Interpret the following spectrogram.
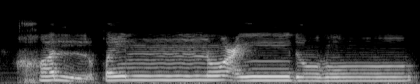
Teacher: यहाँ पे देखें तनवीन के बाद हरूफ यरमलून में से नून है, यहाँ पे आपने गुन्ना के साथ इदगाम करेंगे, नून मुशद्दद भी है, गुन्ना करेंगे। और आगे या मद है, या सुकून से पहले कसर ज़ेर है, आपने आइन को खींचना है।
